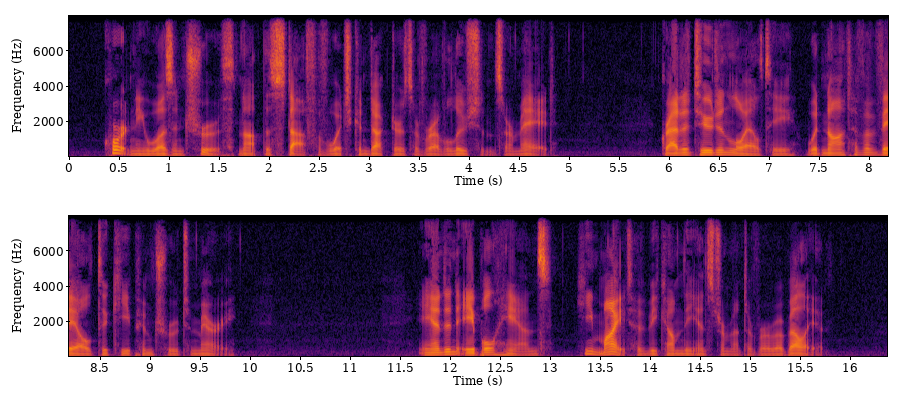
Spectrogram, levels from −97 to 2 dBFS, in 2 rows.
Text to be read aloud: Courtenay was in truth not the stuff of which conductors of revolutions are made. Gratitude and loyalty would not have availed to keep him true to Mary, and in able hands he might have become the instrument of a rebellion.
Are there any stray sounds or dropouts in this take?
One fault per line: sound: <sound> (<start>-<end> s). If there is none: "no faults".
no faults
